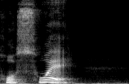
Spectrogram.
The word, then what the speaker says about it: Josué: The letter J is pronounced like an H in English. So jaula, the word for cage is jaula, jaula. My son's name is Josué, Josué, which is Joshua in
